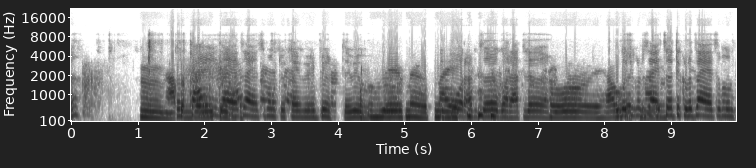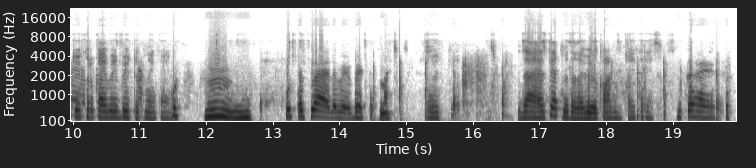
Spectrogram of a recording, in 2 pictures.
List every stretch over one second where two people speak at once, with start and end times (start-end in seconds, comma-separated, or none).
1.6-3.3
